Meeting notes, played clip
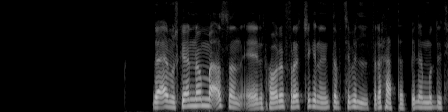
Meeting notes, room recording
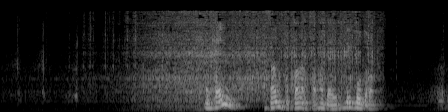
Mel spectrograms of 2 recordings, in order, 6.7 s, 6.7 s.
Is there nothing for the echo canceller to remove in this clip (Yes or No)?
Yes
